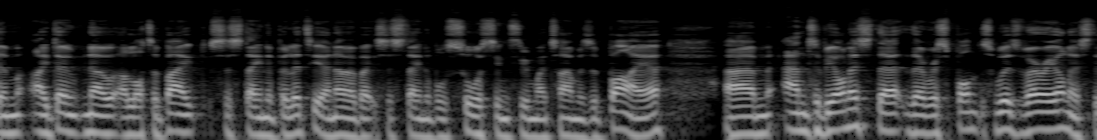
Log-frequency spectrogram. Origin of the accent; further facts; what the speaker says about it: Cornwall, South West England, United Kingdom; moved away as an adult; now in Richmond, United Kingdom; born and bred in Cornwall originally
